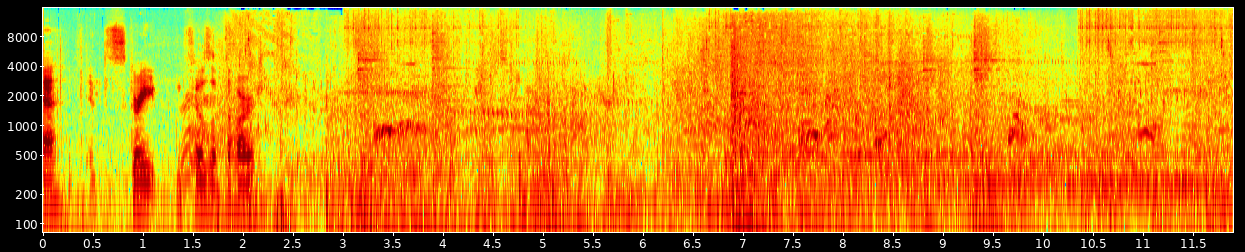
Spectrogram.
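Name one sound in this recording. Magic spells crackle and burst in a fast fantasy battle.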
